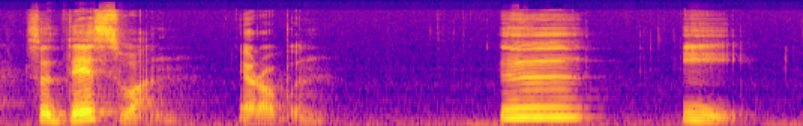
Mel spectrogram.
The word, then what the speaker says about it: 의: See, my lips are not rounded compared to this two. 엄마마마. This two. 오 or 우. My lips are not rounded. 으이. Russian has this sound. 으이. So if you speak Russian, you should be okay with this vowel.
